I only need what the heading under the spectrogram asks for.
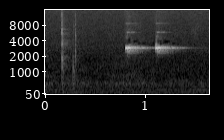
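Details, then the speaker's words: Sea-Doo, 285 hours, with many stored faults, right after a new tether key was reprogrammed: two faint clicks, then two clear high beeps. The long beep is suspected to mean a fault code, not confirmed; P1200 later appears. "I guess I I just reprogrammed the key that long beat afterwards must mean because a code uh so cuz I programmed up the new tether it worked fine but still long beep"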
